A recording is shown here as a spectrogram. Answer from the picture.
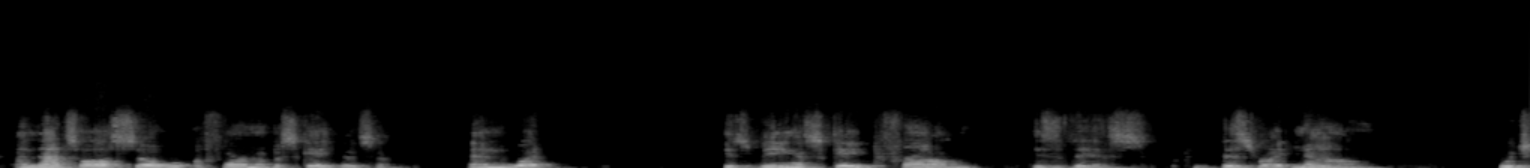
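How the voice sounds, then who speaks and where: A man speaks at a very slow pace in a somewhat breathy voice. His fairly high pitch comes with a dark, mellow tone. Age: 70s. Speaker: psychotherapist and author. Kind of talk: casual chat.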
